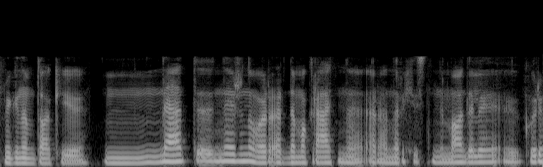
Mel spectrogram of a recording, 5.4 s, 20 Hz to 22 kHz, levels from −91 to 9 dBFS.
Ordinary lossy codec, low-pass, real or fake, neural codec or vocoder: MP3, 48 kbps; 5.4 kHz; real; none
